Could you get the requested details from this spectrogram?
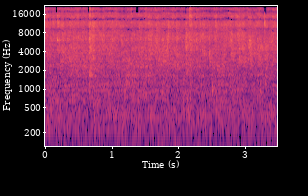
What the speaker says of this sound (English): Still filling up with the water.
